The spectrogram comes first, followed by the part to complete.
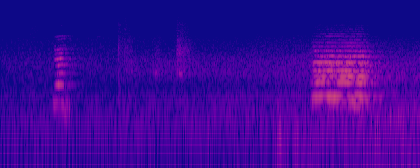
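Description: Car horn sounding one honk of under a second near the end, the loudest sound here.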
